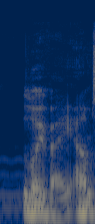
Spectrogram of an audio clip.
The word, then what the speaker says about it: Laufey: Loewe. So it's spelled Laufey.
